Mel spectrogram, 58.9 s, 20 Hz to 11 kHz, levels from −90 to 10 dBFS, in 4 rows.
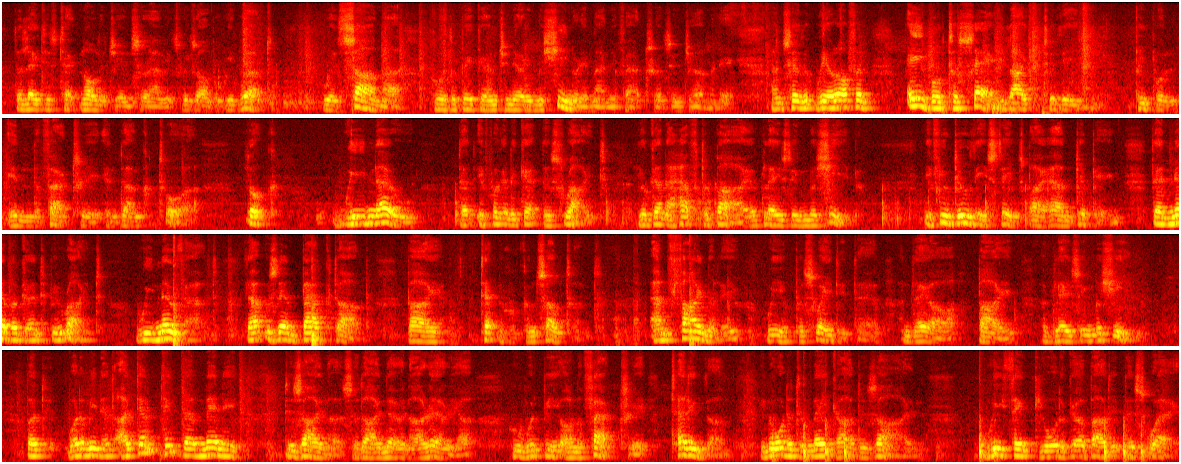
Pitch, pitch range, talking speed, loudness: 130 Hz, 115-150 Hz, 140 wpm, -22 LUFS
